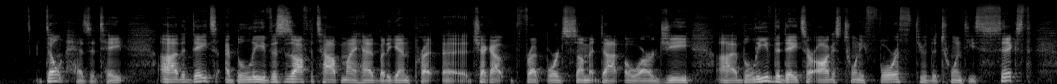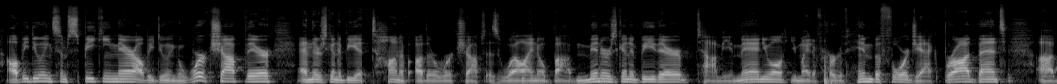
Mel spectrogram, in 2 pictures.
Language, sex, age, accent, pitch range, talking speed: English, male, 30-49, American, 85-125 Hz, 215 wpm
